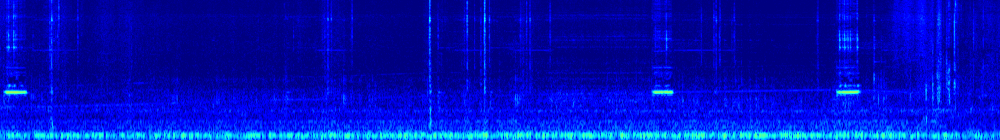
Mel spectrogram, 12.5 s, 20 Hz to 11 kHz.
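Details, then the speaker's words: 2015 Kia Optima Hybrid, near 20,000 miles, brakes replaced once around 5,000 miles: over road rumble, short high-pitched chirps/beeps when braking while driving; brake squeak has returned. "All right, let's see if we can get this thing to squeak, since no one believes me."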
